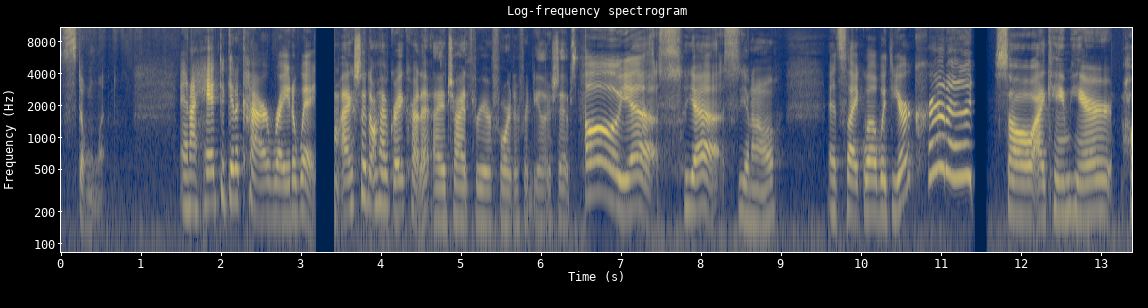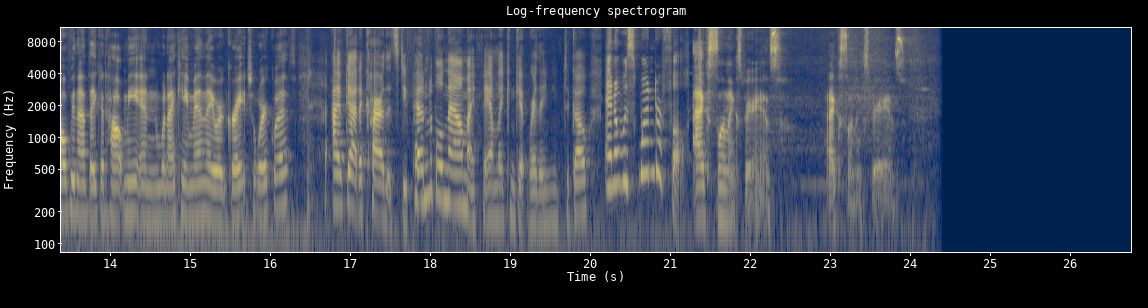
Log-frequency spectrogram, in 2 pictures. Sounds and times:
Speech: 1.5s - 9.0s, 9.6s - 22.4s, 23.0s - 24.0s.

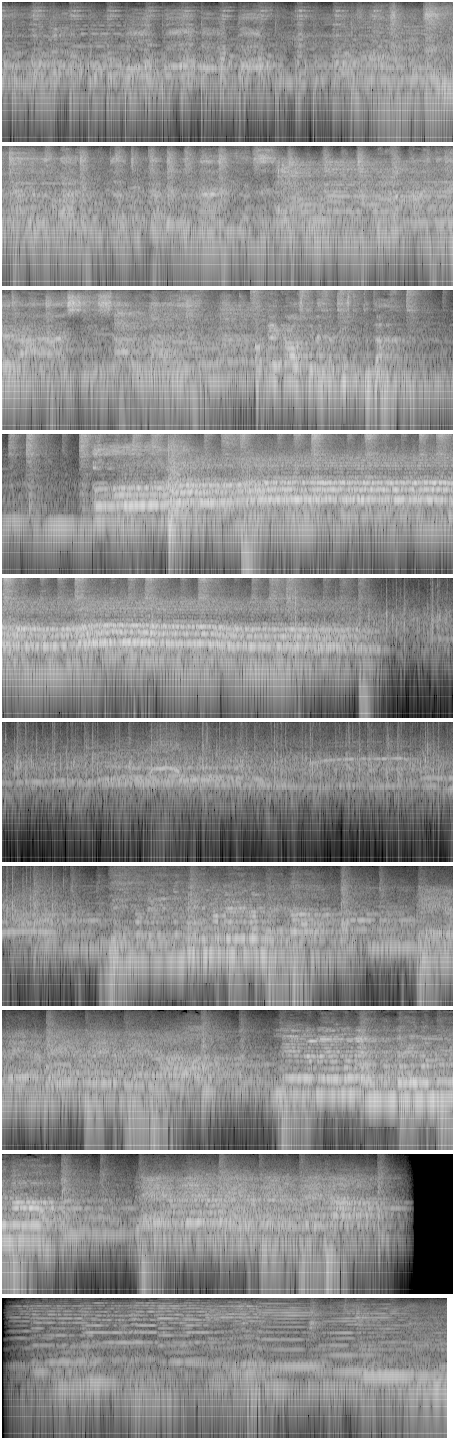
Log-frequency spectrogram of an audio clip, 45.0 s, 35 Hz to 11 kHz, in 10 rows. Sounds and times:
Soul music: 0.0s - 22.0s, 25.7s - 45.0s.

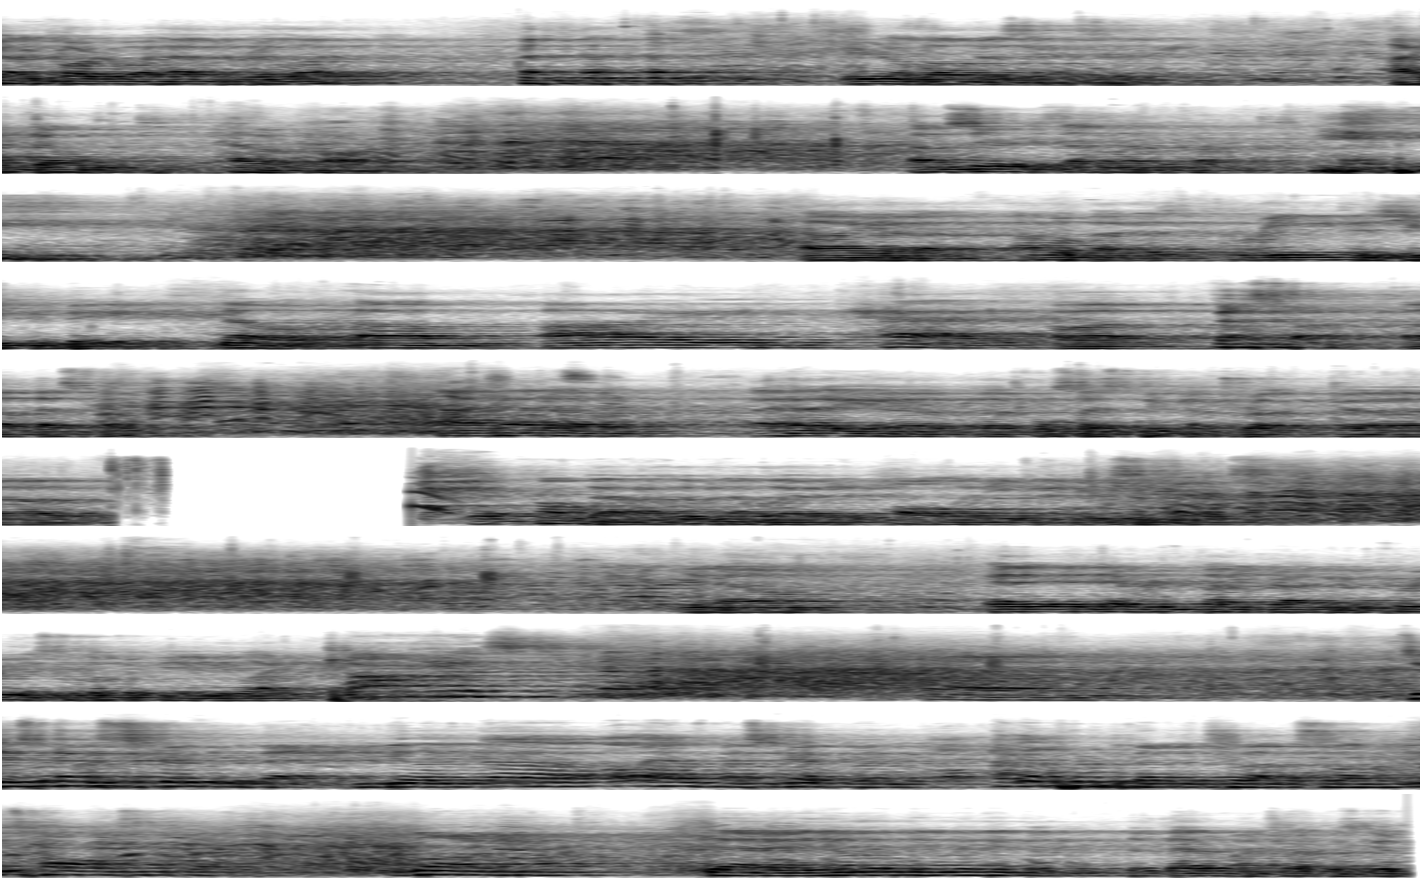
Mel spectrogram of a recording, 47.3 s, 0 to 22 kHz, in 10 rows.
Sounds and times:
Speech: 0.0s - 4.0s, 4.6s - 6.2s, 7.8s - 9.8s, 12.1s - 19.6s, 20.4s - 24.0s, 25.2s - 27.9s, 30.4s - 35.0s, 36.2s - 36.9s, 37.8s - 47.2s.

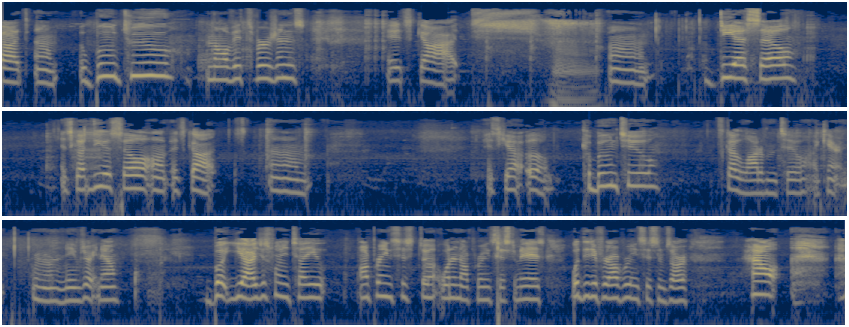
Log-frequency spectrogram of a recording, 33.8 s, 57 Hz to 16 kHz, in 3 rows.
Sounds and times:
Speech: 0.0s - 4.0s, 5.1s - 7.1s, 8.1s - 8.7s, 9.4s - 10.6s, 12.1s - 14.1s, 14.8s - 15.4s, 17.7s - 20.1s, 20.8s - 24.1s, 25.2s - 31.7s, 32.4s - 33.7s
Inside, small room: 0.0s - 33.7s.

